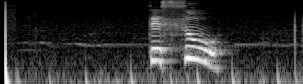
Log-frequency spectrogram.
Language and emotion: Russian, angry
